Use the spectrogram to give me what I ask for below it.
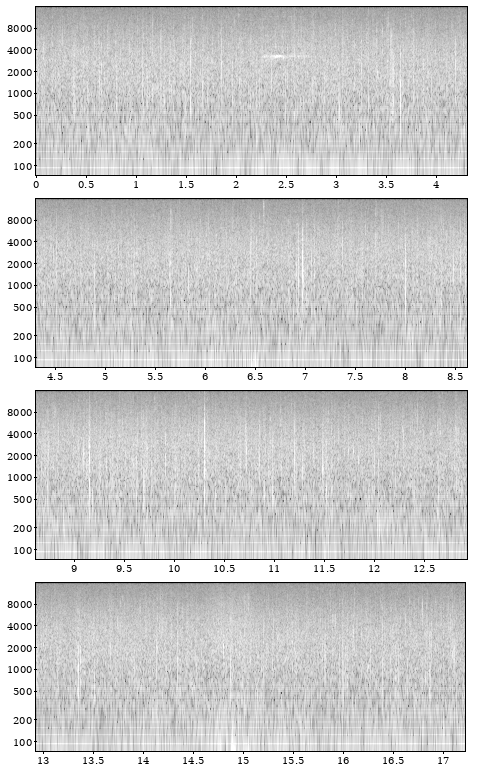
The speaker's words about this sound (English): I'm going to leave you with this sound just for a few moments of the rain falling against this big umbrella.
